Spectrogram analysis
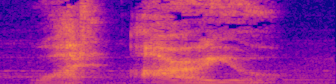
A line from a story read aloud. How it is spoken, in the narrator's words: Finally, I whispered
